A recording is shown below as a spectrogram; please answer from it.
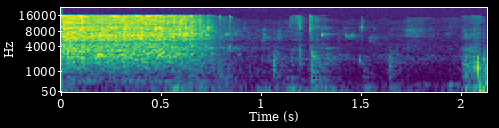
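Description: Tap water pouring into an empty plastic tub, a steady hiss that cuts off less than a second in.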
